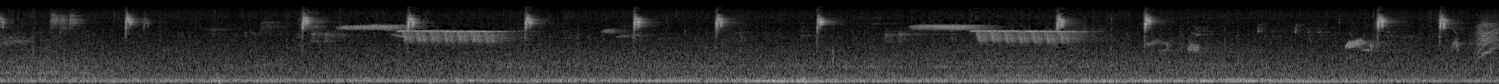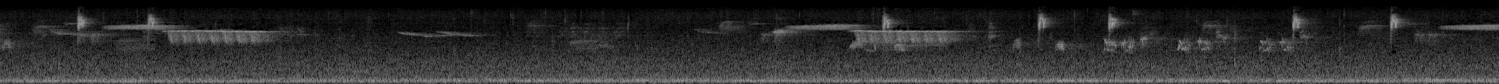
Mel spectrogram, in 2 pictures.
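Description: Birds chirping and trilling: short sharp high chirps about once a second and a buzzy trill about every six seconds, repeating evenly, over a steady low hum.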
